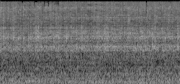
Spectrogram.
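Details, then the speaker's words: Jeep Patriot with brand-new battery and alternator, towed in, only 11 volts: steady, hissy, high-pitched rasping rattle under the running engine from the new aftermarket alternator, diagnosed as failed; noisy alternator. "Aside from the noise, that is a giveaway within itself. the alternator making that noise."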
